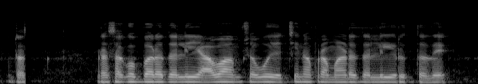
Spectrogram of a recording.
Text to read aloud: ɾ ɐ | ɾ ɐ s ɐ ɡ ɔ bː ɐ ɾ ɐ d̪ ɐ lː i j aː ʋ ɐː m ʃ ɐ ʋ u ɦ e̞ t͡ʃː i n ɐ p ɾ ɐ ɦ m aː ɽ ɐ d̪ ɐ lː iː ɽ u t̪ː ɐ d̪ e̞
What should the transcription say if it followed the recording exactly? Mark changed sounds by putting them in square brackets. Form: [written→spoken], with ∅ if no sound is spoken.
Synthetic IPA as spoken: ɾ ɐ | ɾ ɐ s ɐ ɡ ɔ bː ɐ ɾ ɐ d̪ ɐ lː i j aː ʋ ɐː m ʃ ɐ ʋ u ɦ e̞ t͡ʃː i n ɐ p ɾ ɐ [ɦ→∅] m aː ɽ ɐ d̪ ɐ lː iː [ɽ→ɾ] u t̪ː ɐ d̪ e̞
